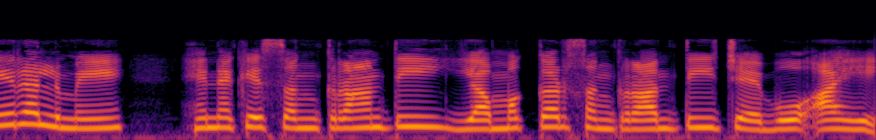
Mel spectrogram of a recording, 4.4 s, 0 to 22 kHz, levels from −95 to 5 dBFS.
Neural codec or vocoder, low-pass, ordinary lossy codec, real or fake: none; none; none; real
